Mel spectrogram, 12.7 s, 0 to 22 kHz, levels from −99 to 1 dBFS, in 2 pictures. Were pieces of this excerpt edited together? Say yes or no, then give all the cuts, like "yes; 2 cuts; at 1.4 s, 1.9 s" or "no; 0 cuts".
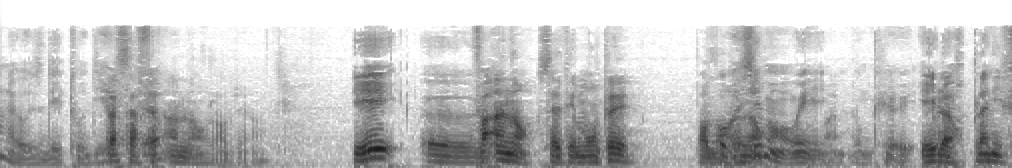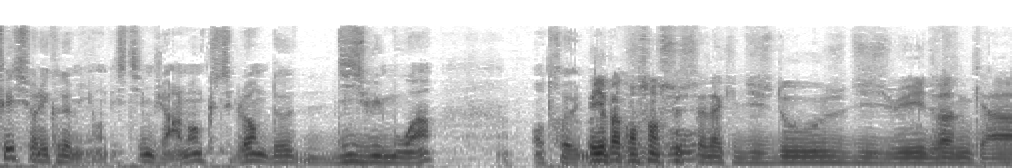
no; 0 cuts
